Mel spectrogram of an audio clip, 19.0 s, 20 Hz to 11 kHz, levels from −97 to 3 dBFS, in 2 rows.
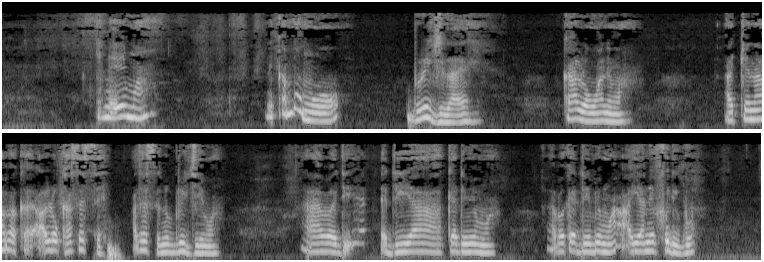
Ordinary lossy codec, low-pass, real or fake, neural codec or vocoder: MP3, 32 kbps; 9.9 kHz; fake; codec, 16 kHz in and 24 kHz out, 2.2 kbps, FireRedTTS-2 codec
